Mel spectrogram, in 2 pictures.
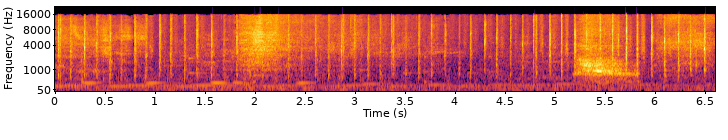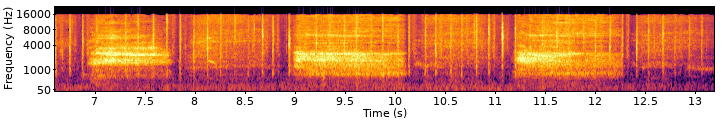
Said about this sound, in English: … is standing in a Speedo over an open fire and whacking his balls with his hands as he does breathing exercises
